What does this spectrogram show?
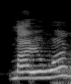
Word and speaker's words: marijuana: But take note, when you are writing marijuana, write it the way it is spelled. Marijuana is spelled M-A-R-I-J-U-A-N-A, marijuana. But when you want to write it the way it is spelled and not the way it is said.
